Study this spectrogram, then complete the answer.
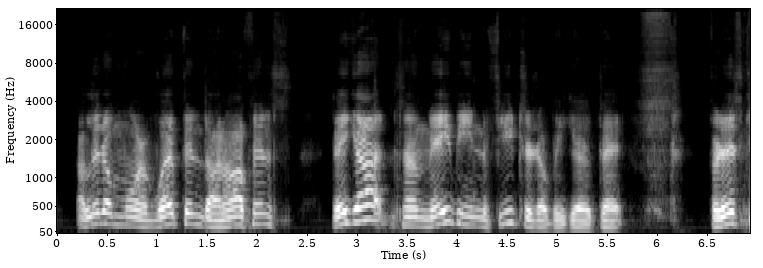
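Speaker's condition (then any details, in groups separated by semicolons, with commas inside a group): Cerebral palsy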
